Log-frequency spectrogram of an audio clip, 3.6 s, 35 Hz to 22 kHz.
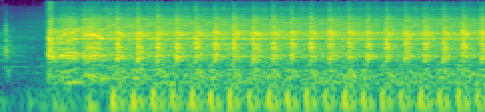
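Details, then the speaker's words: Fully built 4G63T in a mid-engine Eclipse, first start: fires after a short crank, then runs lumpy with an uneven beat about three times a second; base timing way off, stuck near 30° BTDC, mechanical timing suspected. "sure enough the base timing was way off and no matter how we adjusted the distributor or the settings in the tune we couldn't get it better than like 30 degrees before top dead center"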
